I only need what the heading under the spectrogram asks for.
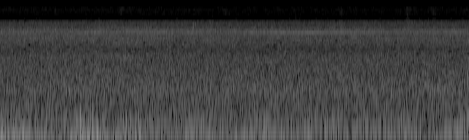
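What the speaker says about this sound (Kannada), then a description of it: "ತುಮಕೂರಲ್ಲಿ ಇವತ್ತು ಒಳ್ಳೆ ಮಳೆ ಆಗ್ತಿದೆ" Heavy rain falling in Tumakuru gives a steady, dense broadband wash that stays even and fairly loud throughout, with no voices.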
